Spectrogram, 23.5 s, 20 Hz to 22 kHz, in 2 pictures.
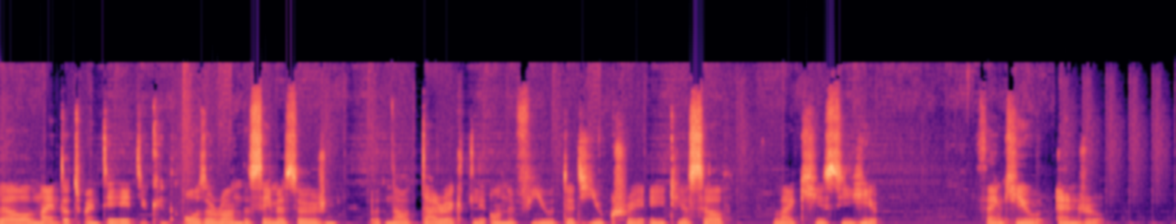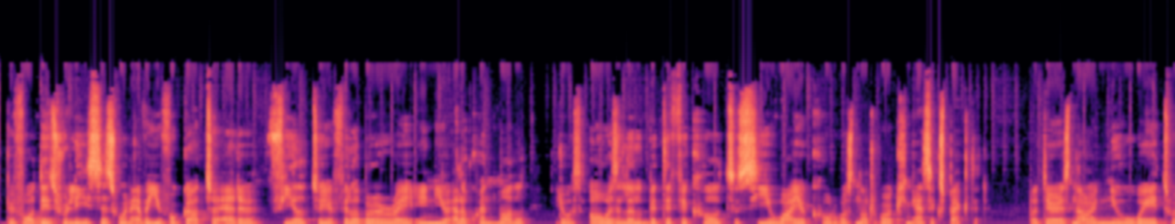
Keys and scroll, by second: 5.2 Return.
